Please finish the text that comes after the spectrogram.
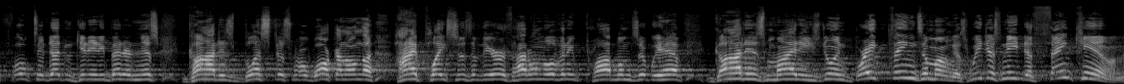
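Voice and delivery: loud, high, triumphant announcement to the church; rousing proclamation. Retold or imitated. Pastor declaring to the congregation, loud and triumphant. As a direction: lift the whole room with it.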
